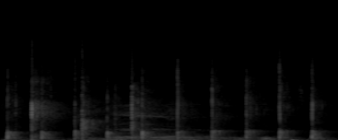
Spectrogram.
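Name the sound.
one person clapping hands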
